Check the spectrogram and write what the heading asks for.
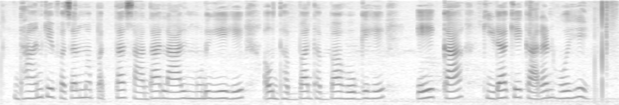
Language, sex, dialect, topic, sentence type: Chhattisgarhi, female, Central, agriculture, question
